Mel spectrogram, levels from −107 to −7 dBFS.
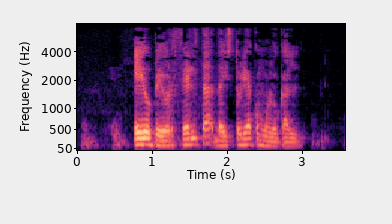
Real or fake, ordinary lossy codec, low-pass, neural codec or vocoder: real; MP3, 32 kbps; 7.2 kHz; none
